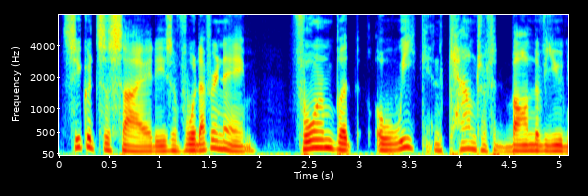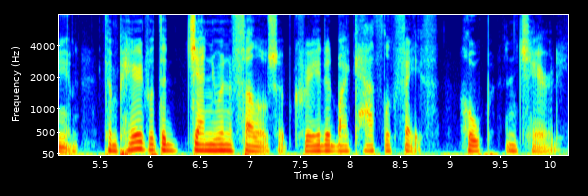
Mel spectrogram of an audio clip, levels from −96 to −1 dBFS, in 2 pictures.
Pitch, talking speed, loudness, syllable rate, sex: 120 Hz, 155 wpm, -19 LUFS, 5.0 syllables/s, male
